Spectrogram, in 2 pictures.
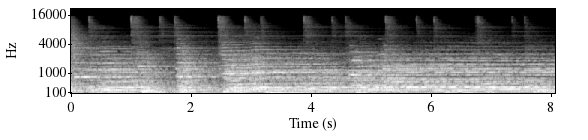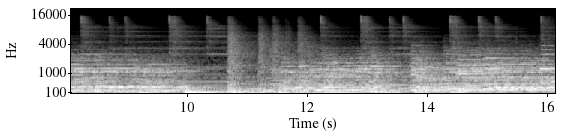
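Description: A student jazz big band playing: saxophones, trumpets and trombones over upright bass, piano and drum kit, with frequent cymbal strokes.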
